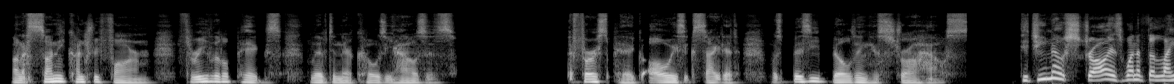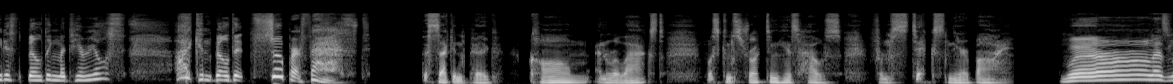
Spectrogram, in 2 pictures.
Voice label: male US story; Big Bad Wolf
